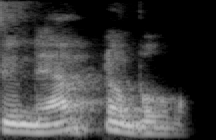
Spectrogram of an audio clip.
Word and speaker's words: inevitable: I think it's inevitable. – Ineptible? – Inevitable. – Inevitable. Sorry, you lost a syllable there.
